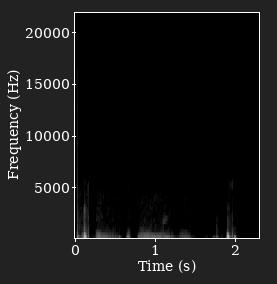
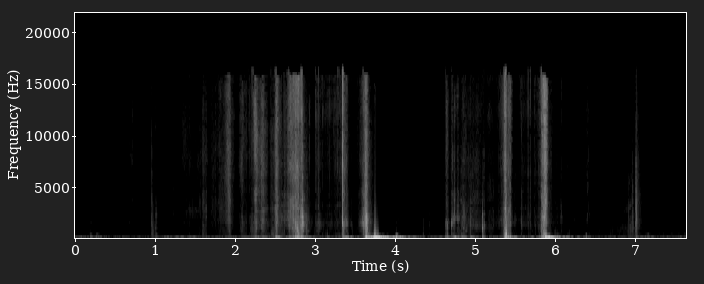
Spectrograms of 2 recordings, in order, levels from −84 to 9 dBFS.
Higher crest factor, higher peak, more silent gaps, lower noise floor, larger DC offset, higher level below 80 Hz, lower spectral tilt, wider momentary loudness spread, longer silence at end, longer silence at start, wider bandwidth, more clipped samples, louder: about the same, 26 dB vs 24 dB; second, -12 dBFS vs -2 dBFS; neither; about the same, -70 dBFS vs -70 dBFS; neither; second, -66 dBFS vs -28 dBFS; first, -11.5 dB/octave vs -5 dB/octave; second, 23 LU vs 28 LU; second, 0.35 s vs 1.65 s; second, 0.1 s vs 2.5 s; second, 5.8 kHz vs 16.5 kHz; neither; second, -36 LUFS vs -32 LUFS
